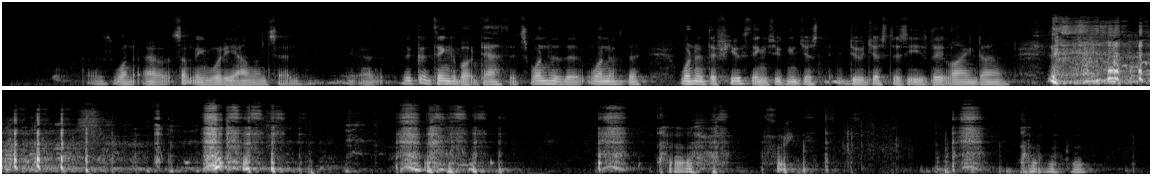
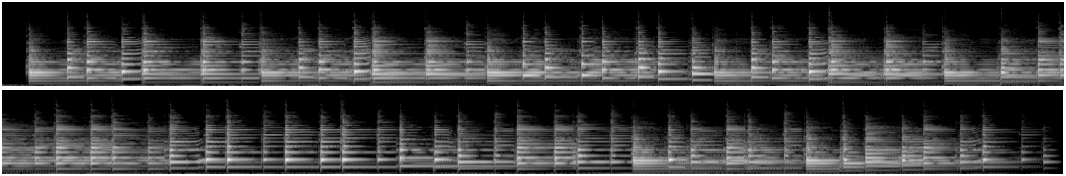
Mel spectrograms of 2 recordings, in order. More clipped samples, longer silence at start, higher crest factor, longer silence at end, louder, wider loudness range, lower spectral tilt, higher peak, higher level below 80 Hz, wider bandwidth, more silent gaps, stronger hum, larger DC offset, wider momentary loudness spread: neither; first, 0.5 s vs 0.25 s; about the same, 24 dB vs 20 dB; first, 0.6 s vs 0.1 s; second, -23 LUFS vs -20 LUFS; first, 12 LU vs 3 LU; first, -6 dB/octave vs -2 dB/octave; about the same, 0 dBFS vs 0 dBFS; about the same, -56 dBFS vs -58 dBFS; first, 13.5 kHz vs 11.5 kHz; neither; neither; neither; first, 21 LU vs 9 LU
